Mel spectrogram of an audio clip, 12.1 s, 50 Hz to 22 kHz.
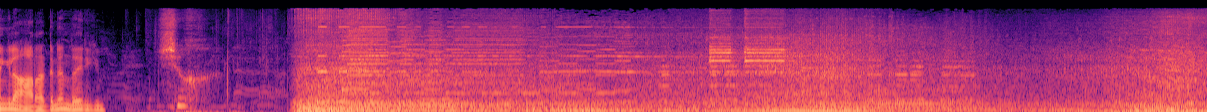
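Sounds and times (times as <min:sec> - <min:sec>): street traffic engine hum: 0:02.9 - 0:12.0
vehicle horn tooting: 0:03.0 - 0:08.0, 0:08.6 - 0:10.0.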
